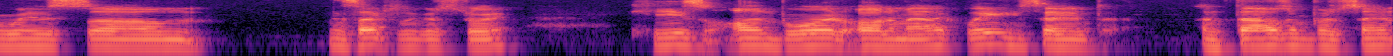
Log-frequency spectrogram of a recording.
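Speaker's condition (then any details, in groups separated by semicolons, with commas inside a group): ALS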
